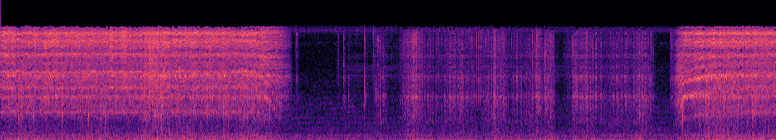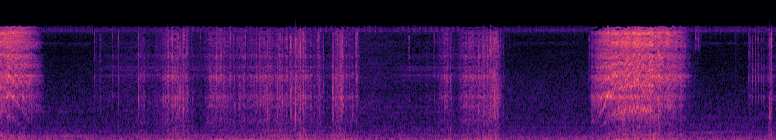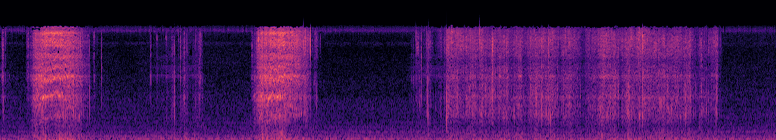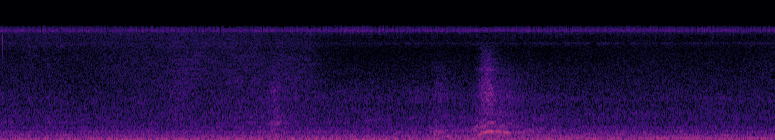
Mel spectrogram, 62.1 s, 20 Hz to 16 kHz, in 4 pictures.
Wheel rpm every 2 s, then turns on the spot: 200, 200, 130, 0, 20, 10, 40, 160, 10, 20, 10, 0, 20, 40, 80, 20, 30, 10, 40, 0, 20, 20, 10, 0, 0, 0, 0, 0, 0, 0, 0.
8-12 18-22 24-26 40-46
